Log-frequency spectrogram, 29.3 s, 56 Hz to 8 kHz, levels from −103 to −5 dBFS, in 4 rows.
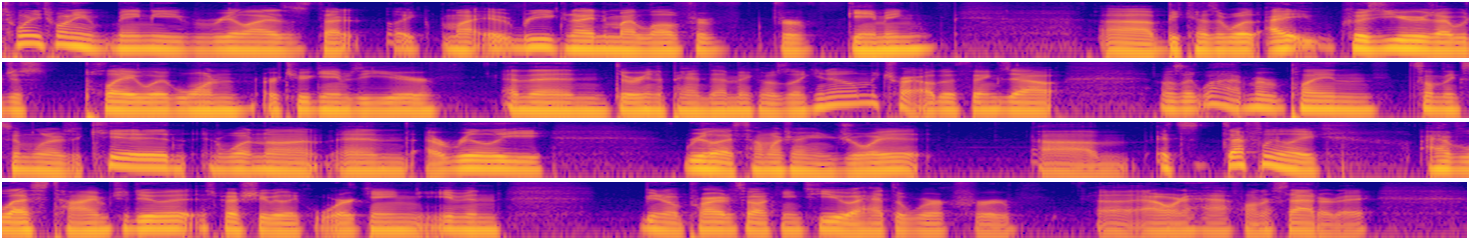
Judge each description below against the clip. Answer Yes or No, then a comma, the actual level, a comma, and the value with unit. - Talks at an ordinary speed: No, fast, 220 wpm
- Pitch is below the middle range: Yes, low, 115 Hz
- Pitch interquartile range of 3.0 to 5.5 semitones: No, narrow, 2.6 semitones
